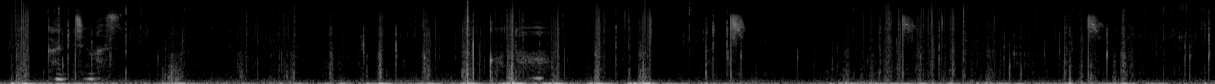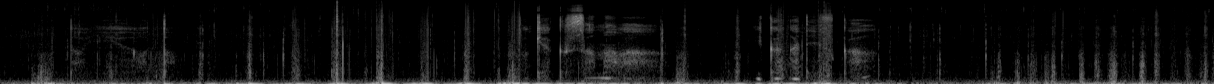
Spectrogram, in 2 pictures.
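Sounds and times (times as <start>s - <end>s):
crackling fireplace: 0.0s - 24.2s
faint whispery voice: 0.4s - 1.8s, 4.8s - 5.7s, 7.0s - 7.6s, 8.6s - 9.4s, 10.6s - 11.3s, 12.6s - 14.1s, 17.2s - 19.0s, 19.6s - 21.1s
speech: 0.6s - 1.8s.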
